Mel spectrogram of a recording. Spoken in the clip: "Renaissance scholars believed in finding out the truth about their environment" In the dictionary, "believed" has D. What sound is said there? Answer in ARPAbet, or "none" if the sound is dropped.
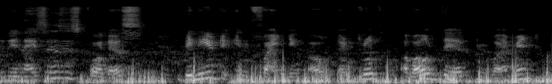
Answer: D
